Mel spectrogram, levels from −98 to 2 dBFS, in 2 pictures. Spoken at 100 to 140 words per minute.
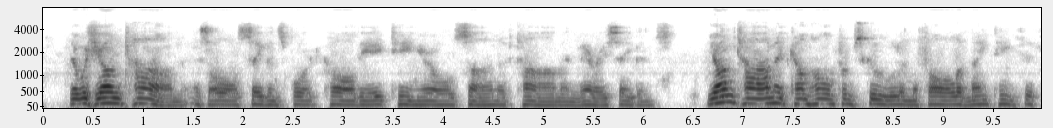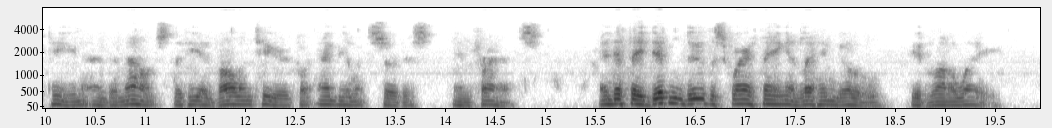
No: average, 170 wpm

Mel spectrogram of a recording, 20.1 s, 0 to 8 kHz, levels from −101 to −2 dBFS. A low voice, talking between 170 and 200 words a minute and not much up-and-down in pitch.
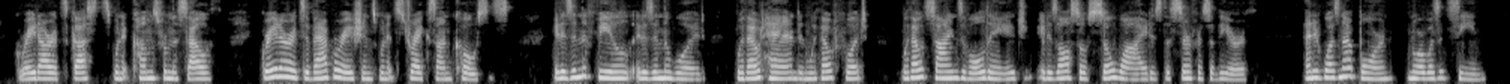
No: high, 220 Hz; average, 175 wpm; narrow, 1.9 semitones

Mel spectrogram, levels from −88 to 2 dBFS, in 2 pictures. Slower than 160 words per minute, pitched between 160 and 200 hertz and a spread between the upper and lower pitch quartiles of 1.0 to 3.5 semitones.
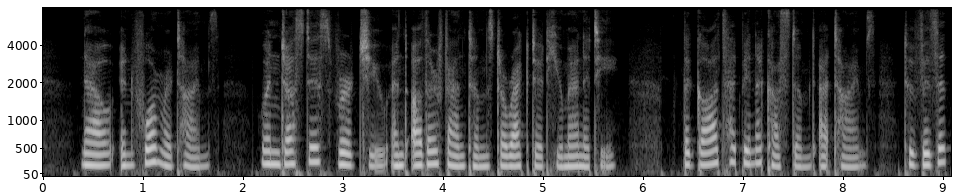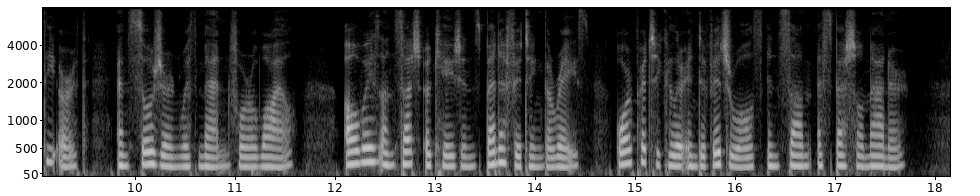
Yes: average, 150 wpm; high, 190 Hz; average, 3.0 semitones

